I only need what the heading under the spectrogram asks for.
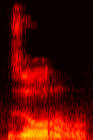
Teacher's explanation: را کو پر کریں گے کیونکہ را ساکن سے پہلے پیش ہے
